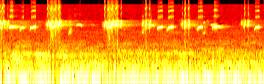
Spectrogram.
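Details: Munias calling for luring birds into traps: irregular high thin chirps and short whistles, a few strong noisy bursts, and a steady low hum running throughout.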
